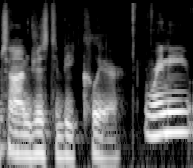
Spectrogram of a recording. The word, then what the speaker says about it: Renni: Remy.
